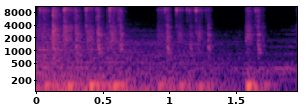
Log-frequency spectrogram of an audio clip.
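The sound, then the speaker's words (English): Rapid, forceful typing on a computer keyboard, with bursts of clattering keystrokes separated by brief pauses, fairly loud with no voices. “Emphatic typing noises.”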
